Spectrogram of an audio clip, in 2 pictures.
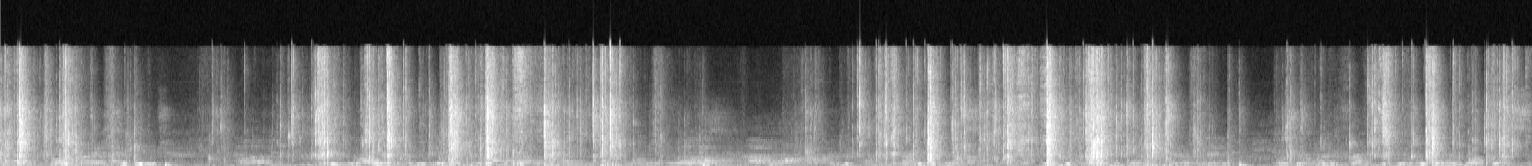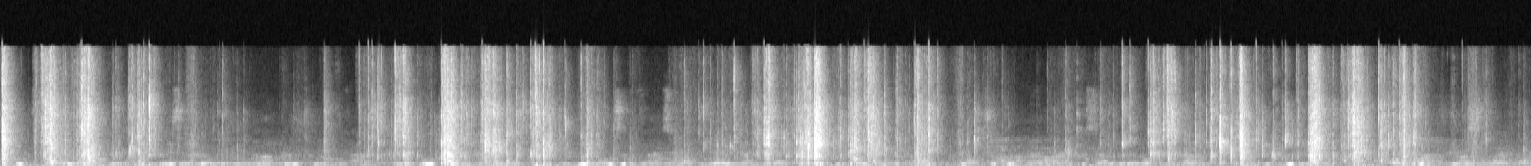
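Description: Foil trading-card pack wrappers being torn open and crinkled in the hands, a dense, irregular run of sharp crackles, over background music.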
